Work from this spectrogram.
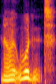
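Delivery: ordinary delivery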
